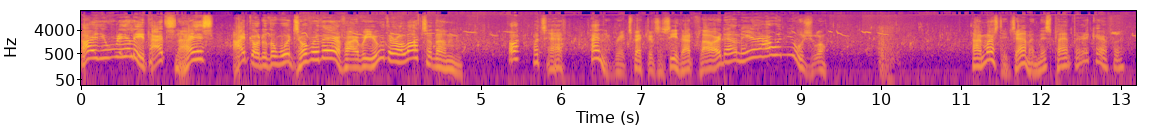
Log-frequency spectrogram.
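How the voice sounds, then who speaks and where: In a cartoonish character voice, a man talks at a fairly quick pace with a high pitch, leaving long, frequent pauses. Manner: distracted, pedantic.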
